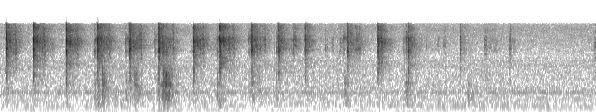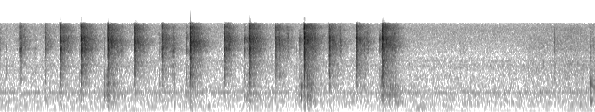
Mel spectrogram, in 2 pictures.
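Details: Rapid, irregular bursts of sharp clicks and taps, like small hard objects clattering on a surface, over a faint steady hum, with brief quiet gaps between clusters; no animal voice is heard.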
